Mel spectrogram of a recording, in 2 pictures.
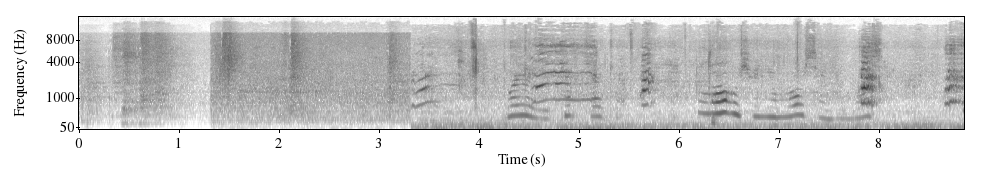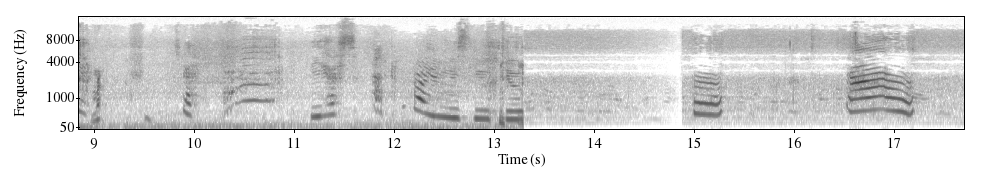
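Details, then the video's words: Domestic cats meowing repeatedly in quick, wavering calls, some short and chirpy, others longer and falling, over a low rumbling background. Later there are a few separate clear meows in a quieter setting. "Videos De Gatos Maullando | Cats Meowing Sound Effect"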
